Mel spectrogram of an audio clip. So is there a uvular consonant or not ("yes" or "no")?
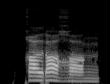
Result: yes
